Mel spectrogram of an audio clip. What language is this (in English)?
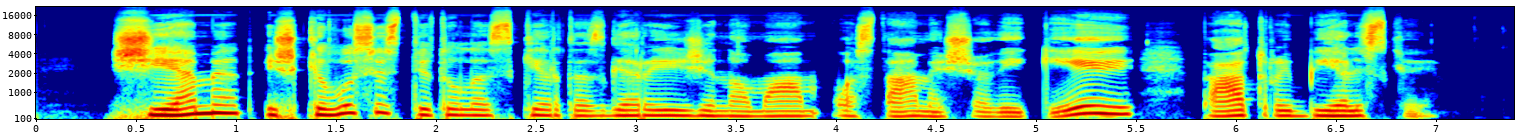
Lithuanian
